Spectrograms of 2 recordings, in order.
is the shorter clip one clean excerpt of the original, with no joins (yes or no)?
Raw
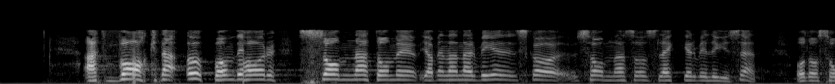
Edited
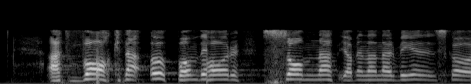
no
